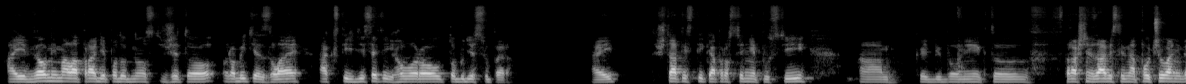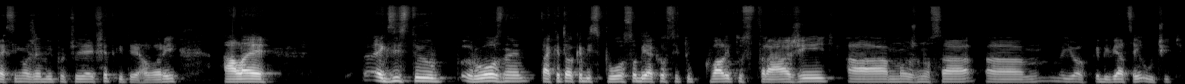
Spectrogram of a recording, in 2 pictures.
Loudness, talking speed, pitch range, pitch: -20 LUFS, 140 wpm, 125-140 Hz, 130 Hz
